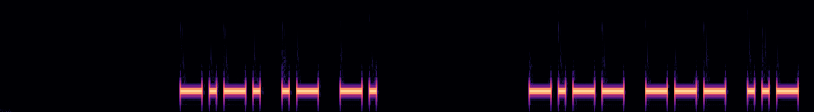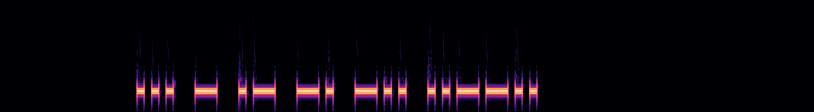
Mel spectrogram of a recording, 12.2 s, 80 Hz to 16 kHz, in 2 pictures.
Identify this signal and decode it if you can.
Morse code, heard as a keyed tone, about 22 wpm, 700 Hz. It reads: CAN YOU STAND?
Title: 3x Word-Spacing - Sentences from Top 300 Words - 22wpm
